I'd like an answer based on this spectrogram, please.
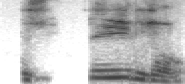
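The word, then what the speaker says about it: stylo: এটা হচ্ছে স্টিলো, স্টিল বলে নাম, স্টিল ওরকম একটা লো, স্টিলো, ফাইন স্টিলো মানে হচ্ছে স্টিলো, কলম।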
